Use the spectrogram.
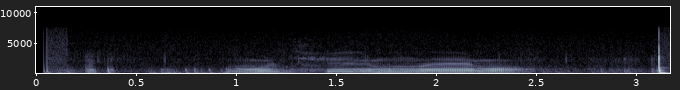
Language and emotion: Russian, sad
